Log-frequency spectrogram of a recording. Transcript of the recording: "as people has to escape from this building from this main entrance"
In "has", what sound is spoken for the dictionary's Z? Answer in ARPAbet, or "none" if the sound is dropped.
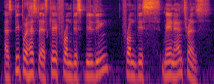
S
